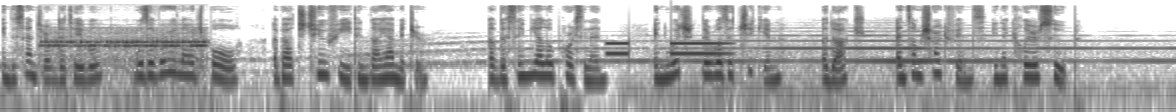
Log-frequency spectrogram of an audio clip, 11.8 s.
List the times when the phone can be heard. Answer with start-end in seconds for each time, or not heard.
0.3-2.1, 6.0-7.3.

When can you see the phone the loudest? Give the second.
7 s.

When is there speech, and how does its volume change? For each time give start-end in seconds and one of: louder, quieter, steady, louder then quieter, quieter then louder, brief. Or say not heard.
0.0-10.8 steady.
